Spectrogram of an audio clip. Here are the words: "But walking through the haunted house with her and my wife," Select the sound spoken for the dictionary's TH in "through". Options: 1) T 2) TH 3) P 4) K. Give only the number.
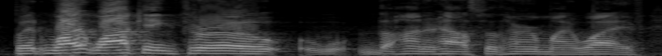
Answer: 2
